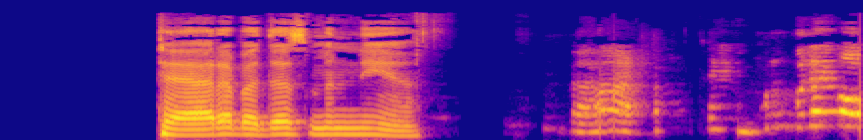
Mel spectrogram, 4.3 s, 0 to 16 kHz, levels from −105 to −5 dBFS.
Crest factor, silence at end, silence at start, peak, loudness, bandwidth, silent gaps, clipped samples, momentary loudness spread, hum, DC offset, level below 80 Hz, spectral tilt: 18 dB; 0 s; 0.8 s; 0 dBFS; -15 LUFS; 11.5 kHz; 2.29-2.51 s; under 0.1%; 21 LU; none; under 0.1%; -60 dBFS; -3.5 dB/octave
